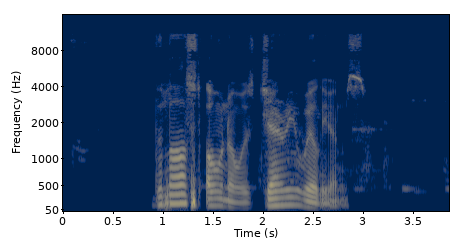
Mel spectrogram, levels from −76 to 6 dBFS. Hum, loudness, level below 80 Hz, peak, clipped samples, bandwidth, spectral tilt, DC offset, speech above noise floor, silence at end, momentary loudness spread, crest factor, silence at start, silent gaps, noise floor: none; -29 LUFS; -68 dBFS; -10 dBFS; under 0.1%; 11.5 kHz; -5.5 dB/octave; under 0.1%; 55 dB; 0.85 s; 10 LU; 22 dB; 0.9 s; none; -84 dBFS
